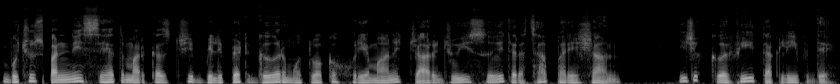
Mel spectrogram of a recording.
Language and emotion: Kashmiri, sad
